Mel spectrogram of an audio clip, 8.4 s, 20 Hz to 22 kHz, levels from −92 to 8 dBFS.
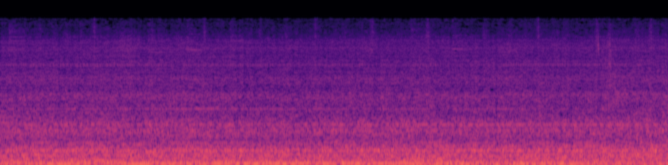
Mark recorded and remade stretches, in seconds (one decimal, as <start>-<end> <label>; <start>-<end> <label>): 0.0-8.4 recorded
